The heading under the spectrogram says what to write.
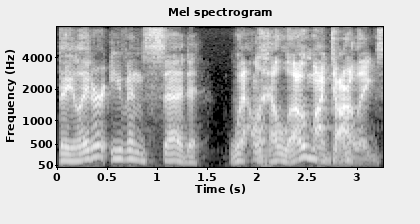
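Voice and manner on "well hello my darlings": put-on sassy, girlish voice. Retelling what a shadow figure said in the museum exhibit, in a mock-sassy girl voice. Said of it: "in a sassy girl voice".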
